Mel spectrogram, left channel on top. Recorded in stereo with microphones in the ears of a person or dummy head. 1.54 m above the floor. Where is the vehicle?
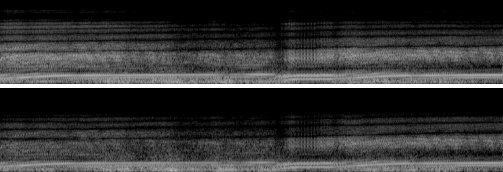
60° left (ahead or behind); by 5.0 s 30° left (ahead or behind).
